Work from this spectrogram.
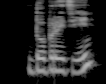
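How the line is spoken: Timid. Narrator (Russian): робко сказал Олешек

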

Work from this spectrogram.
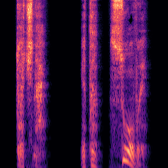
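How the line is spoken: Hoarse. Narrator (Russian): хрипло сказал Рон

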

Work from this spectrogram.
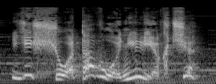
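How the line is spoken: Exclaimed. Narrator (Russian): воскликнула черепаха

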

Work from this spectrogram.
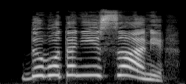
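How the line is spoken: Loud joyful shout. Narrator (Russian): крикнул радостно на весь берег

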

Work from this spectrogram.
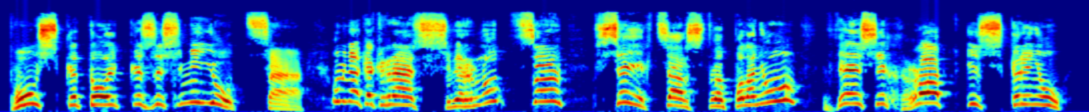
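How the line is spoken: Angry shout. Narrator (Russian): Царь со гневом закричал

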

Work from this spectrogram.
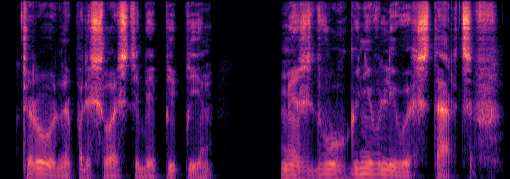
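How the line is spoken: Gentle, affectionate. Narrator (Russian): ласково проговорил он

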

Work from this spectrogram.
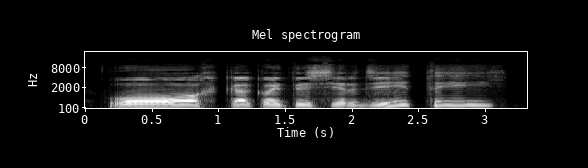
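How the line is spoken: Singsong, affectionate drawl. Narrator (Russian): таким же певучим, ласковым голосом протянула лисица

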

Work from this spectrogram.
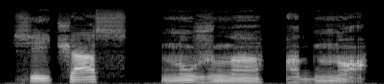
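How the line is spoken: Slow. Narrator (Russian): медленно проговорил Дамблдор

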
